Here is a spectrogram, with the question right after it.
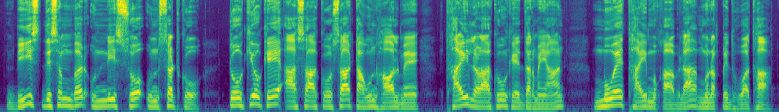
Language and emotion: Urdu, neutral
